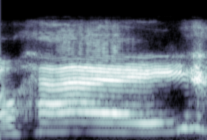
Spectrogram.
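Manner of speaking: put-on Southern accent. Retelling a phone call to pay a trash bill: Southern accent. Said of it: "my Southern accent definitely comes out".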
